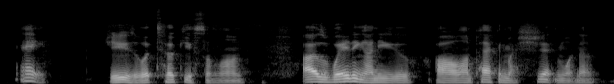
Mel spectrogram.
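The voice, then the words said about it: Heavy put-on Southern accent. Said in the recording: “I'm trying to do a southern accent. I think I'm doing it too heavy ... my weird attempt at this accent”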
